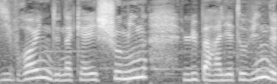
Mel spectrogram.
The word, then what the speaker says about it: Chōmin: Shomin a été l'un des chroniqueurs de cette période de formidables bouleversements pour le Japon. Christine Lévy. Oui, tout à fait, oui. Donc on prononce Chōming en japonais.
